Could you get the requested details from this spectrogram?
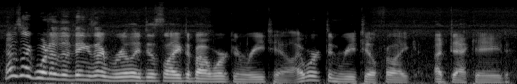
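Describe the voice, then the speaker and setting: This streamer's voice sits on the high side, a bit bright and sing-song, moving a little fast. He rambles casually over his game, cracking crude jokes, swearing freely, and acting out quoted lines. Background noise is clearly heard.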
